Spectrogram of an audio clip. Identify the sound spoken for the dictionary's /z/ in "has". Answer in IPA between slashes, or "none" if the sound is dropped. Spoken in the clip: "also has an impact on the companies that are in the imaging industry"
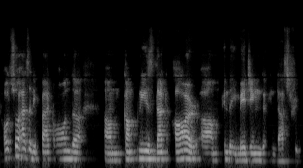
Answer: /z/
